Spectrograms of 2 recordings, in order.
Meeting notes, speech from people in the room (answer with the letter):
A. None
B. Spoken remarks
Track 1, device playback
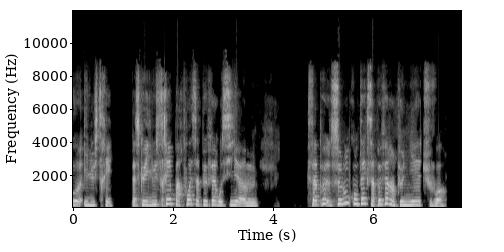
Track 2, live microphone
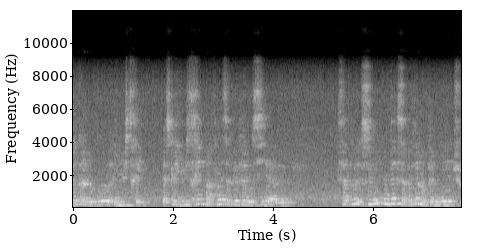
A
